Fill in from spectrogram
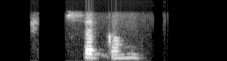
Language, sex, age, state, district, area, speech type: Hindi, female, 60+, Uttar Pradesh, Hardoi, rural, conversation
